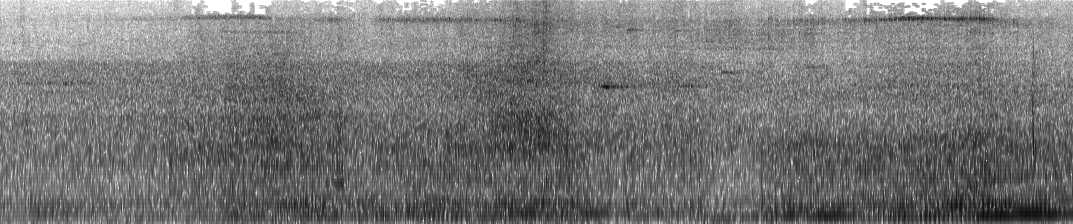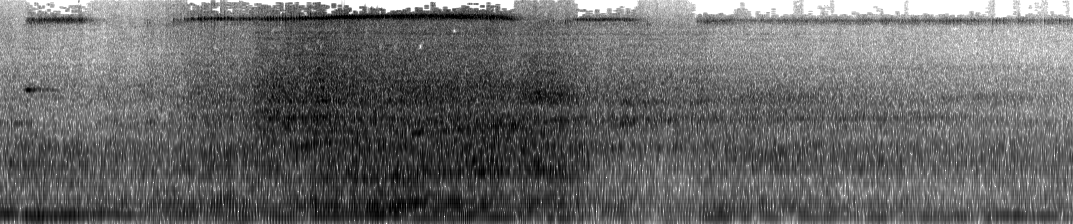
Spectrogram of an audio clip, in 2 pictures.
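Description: A motor vehicle passing along a narrow city street: its engine builds over several seconds, is loudest about ten to twelve seconds in, then fades away.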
